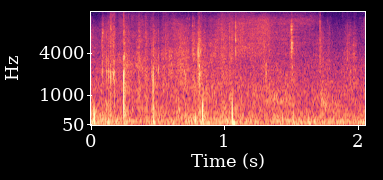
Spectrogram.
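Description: Faint handling sounds as a machine embroidery hoop is opened and its frame lifted off a towel and stabilizer: a few light, scattered clicks and rustles.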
